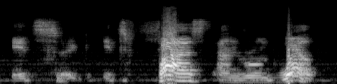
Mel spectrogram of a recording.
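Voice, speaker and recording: A man speaks with a Spanish accent at a very slow pace. His pitch is fairly high. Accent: non-native English, Spanish. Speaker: tech tutorial youtuber. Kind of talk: tutorial. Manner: halting.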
